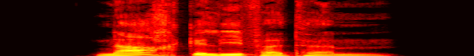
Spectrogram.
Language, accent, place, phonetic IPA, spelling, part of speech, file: German, Germany, Berlin, [ˈnaːxɡəˌliːfɐtəm], nachgeliefertem, adjective, De-nachgeliefertem.ogg
- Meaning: strong dative masculine/neuter singular of nachgeliefert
